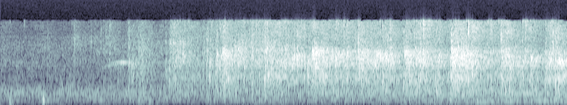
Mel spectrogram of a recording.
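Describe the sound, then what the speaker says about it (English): Applause from a conference audience after a talk on integrating human genetic data, faint and distant at first, then swelling into a steady wash of clapping. "Let's give them a round of applause."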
